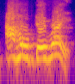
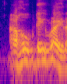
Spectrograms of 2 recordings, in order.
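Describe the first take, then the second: First: High, loud burst on I hope they right; excited hope. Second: Said in the usual way. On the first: Real, not acted. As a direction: blurt it out like a fan who can't wait. Hoping for a big fight.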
